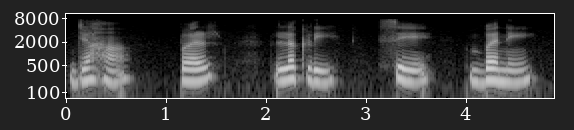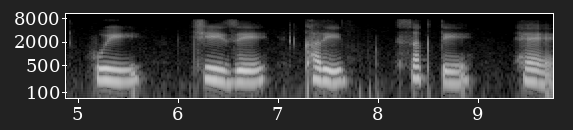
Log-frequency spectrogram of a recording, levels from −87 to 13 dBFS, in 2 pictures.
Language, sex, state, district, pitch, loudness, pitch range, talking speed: Hindi, female, Himachal Pradesh, Shimla, 205 Hz, -18 LUFS, 190-220 Hz, 60 wpm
